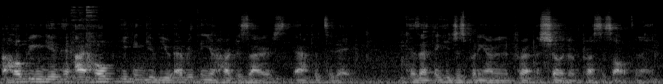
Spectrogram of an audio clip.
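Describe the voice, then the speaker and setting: A man's voice: low-pitched, steady tone, rapid-fire. Man giving a teasing toast, distant noisy recording. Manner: joking, teasing, informal. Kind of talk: comedic wedding speech.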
